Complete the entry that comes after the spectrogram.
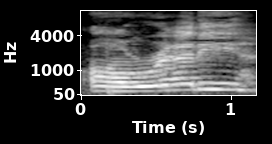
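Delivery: drawn-out, slow sleepy whine; slow, sleepy complaint; sleepy sigh. Acted. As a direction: groan it like you just woke up. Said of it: "sighs a sleepy-eyed Jason".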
